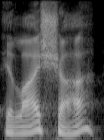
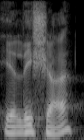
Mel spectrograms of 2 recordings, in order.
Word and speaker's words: Elisha: Depending on how you're pronouncing it, it's either Elisha or Elisha.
